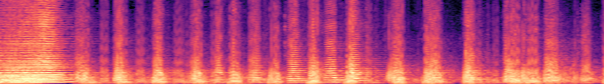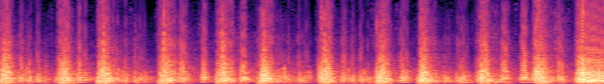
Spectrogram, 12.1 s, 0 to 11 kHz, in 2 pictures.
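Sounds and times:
euphoniums and tubas playing: 0:00.0 - 0:12.0.

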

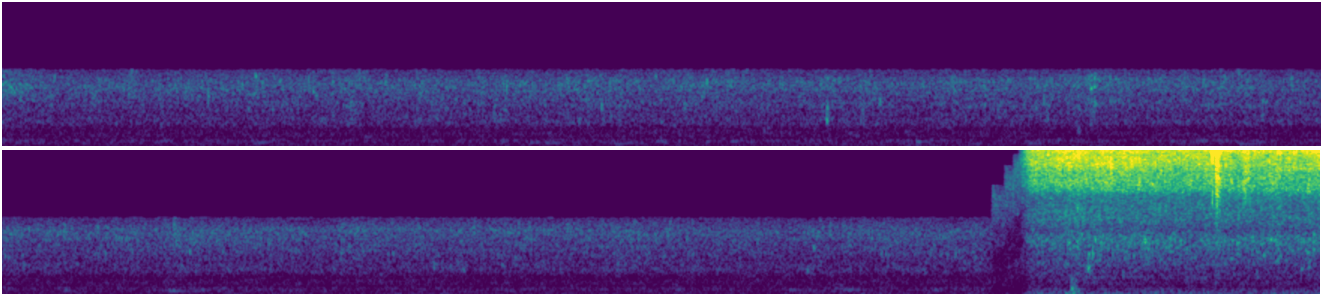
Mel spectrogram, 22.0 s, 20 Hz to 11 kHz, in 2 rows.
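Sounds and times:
water running down gutter: 0:19.5 - 0:21.9.

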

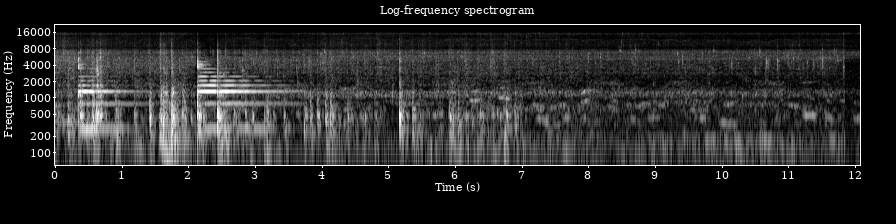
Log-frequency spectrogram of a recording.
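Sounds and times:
onions frying in oil: 0:00.0 - 0:12.0
metal spoon knocking pot rim: 0:00.3 - 0:04.2.

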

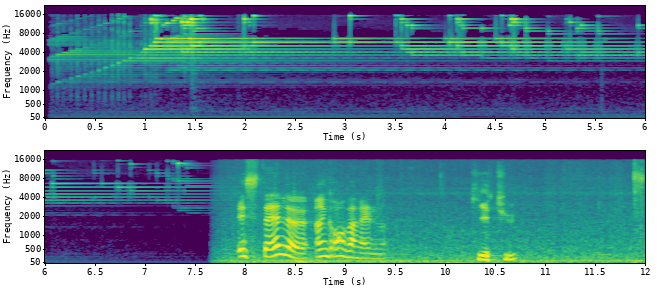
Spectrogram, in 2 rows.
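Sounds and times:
high metal wind chimes ringing: 0:00.0 - 0:09.1.

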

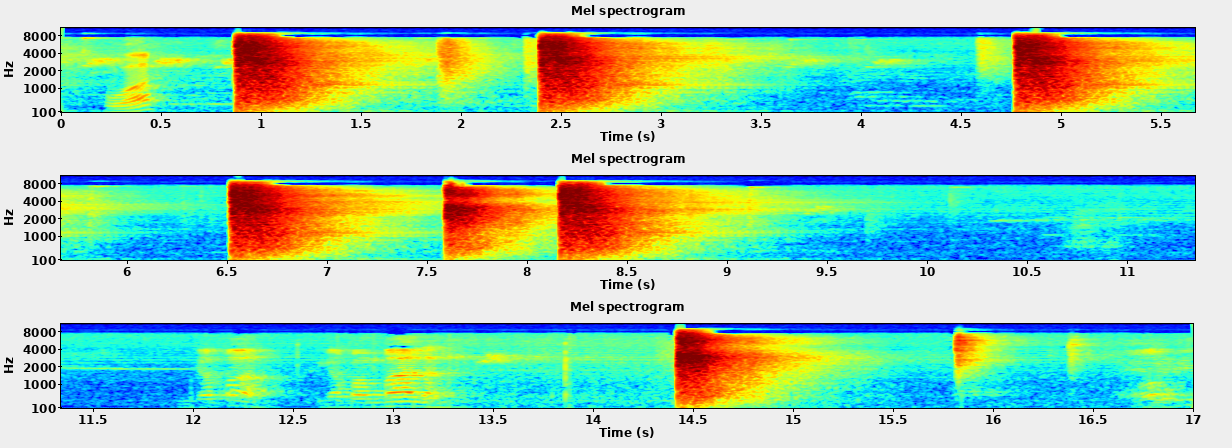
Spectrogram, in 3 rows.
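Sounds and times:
pistol shots with echo: 0:00.8 - 0:03.6, 0:04.8 - 0:05.8, 0:06.5 - 0:09.2, 0:14.4 - 0:15.3.

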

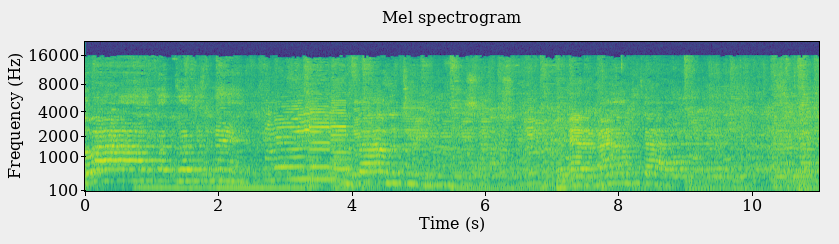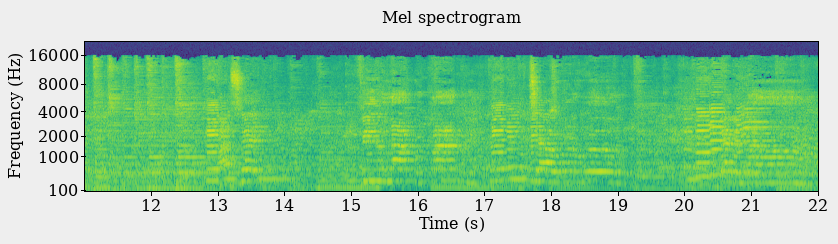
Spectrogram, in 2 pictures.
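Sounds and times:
acoustic guitar playing: 0:00.0 - 0:22.0
saxophone melody: 0:00.6 - 0:05.9, 0:12.3 - 0:22.0.

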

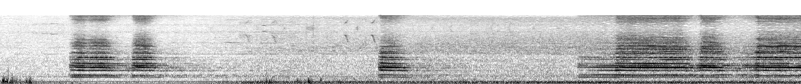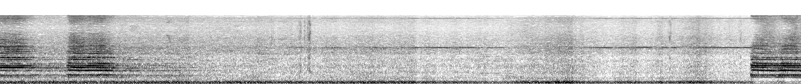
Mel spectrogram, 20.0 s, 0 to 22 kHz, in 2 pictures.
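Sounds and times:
low train rumble: 0:00.0 - 0:20.0
locomotive horn blasts: 0:00.9 - 0:02.5, 0:04.7 - 0:05.5, 0:07.2 - 0:12.6, 0:19.4 - 0:20.0.

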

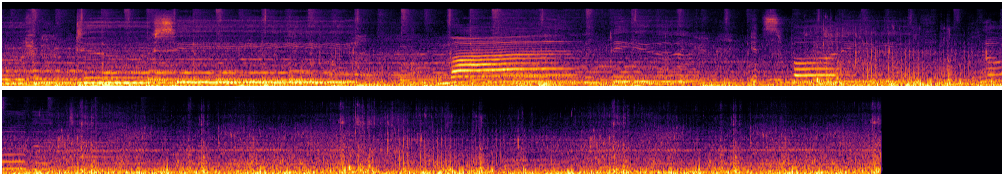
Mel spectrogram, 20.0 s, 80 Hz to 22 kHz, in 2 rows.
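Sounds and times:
water noise from rowing boat: 0:07.2 - 0:18.8
wind buffeting microphone: 0:07.4 - 0:18.8.

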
